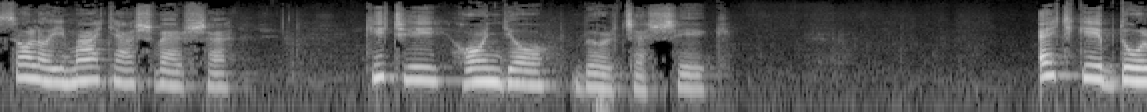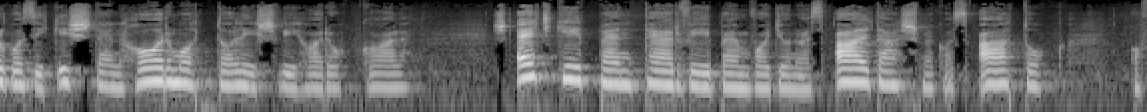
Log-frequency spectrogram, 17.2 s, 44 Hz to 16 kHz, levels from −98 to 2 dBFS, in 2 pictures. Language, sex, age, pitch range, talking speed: Hungarian, female, 60-79, 160-220 Hz, 75 wpm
